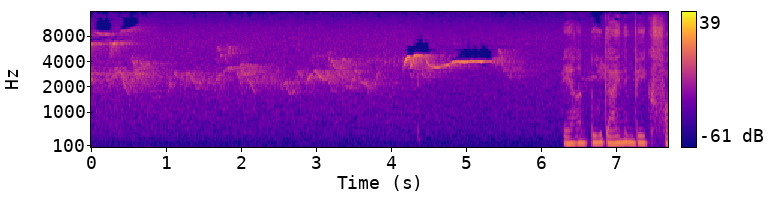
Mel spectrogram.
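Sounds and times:
soft continuous birdsong in a forest: 0.0 - 7.3
bright whistled bird call: 4.2 - 5.4
speech: 6.3 - 7.6.

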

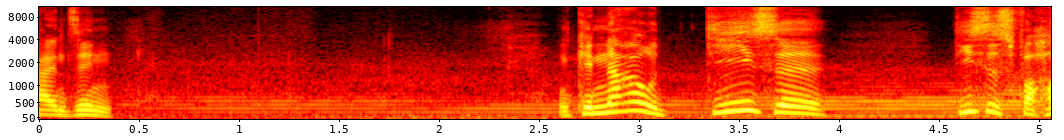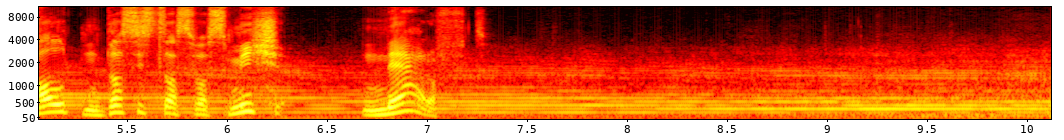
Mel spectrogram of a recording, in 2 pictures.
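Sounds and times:
speech: 0.0 - 0.6, 2.6 - 4.0, 4.6 - 7.4
helicopter droning overhead: 0.0 - 10.1.

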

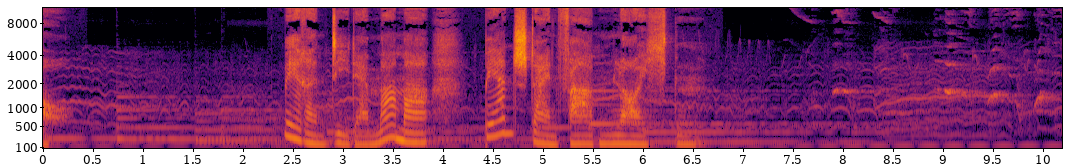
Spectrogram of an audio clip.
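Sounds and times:
speech: 2.4 - 6.7
puppy from a young litter whimpering and squeaking: 7.5 - 10.1.

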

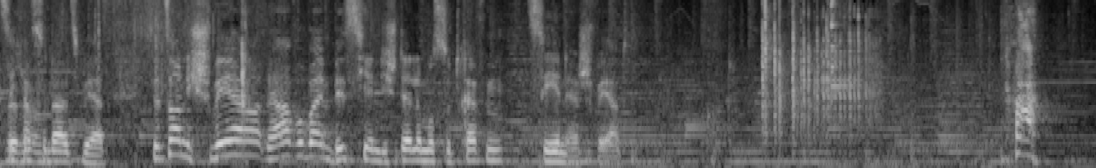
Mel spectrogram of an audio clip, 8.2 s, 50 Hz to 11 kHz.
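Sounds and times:
speech: 0.0 - 5.0
dice rolling on a table: 5.7 - 6.7.

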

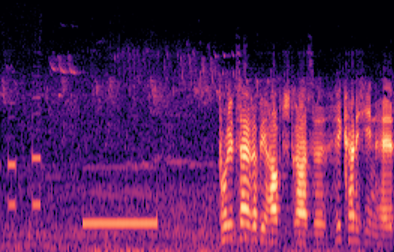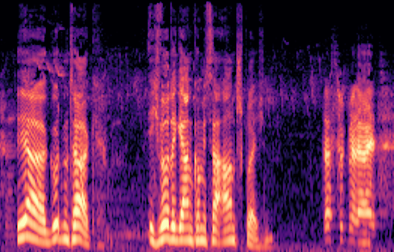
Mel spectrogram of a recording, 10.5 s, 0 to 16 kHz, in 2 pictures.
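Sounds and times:
mobile phone keypad beeps: 0.0 - 2.1
speech: 0.4 - 1.6, 2.9 - 9.0, 9.6 - 10.4.

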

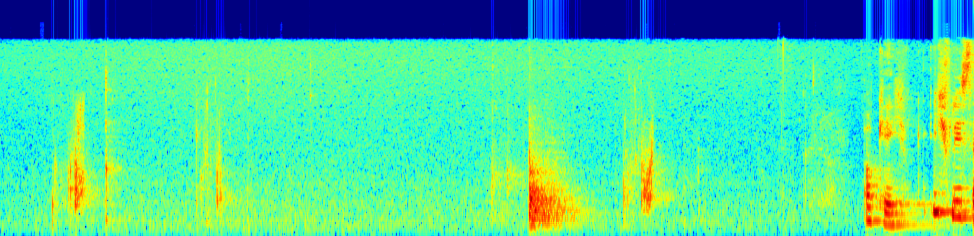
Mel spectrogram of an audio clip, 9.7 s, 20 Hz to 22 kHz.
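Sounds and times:
faint steady hiss: 0.0 - 9.7
person drinking water with sips and swallows: 0.5 - 1.1, 2.0 - 2.6, 6.2 - 6.9
speech: 8.7 - 9.7.

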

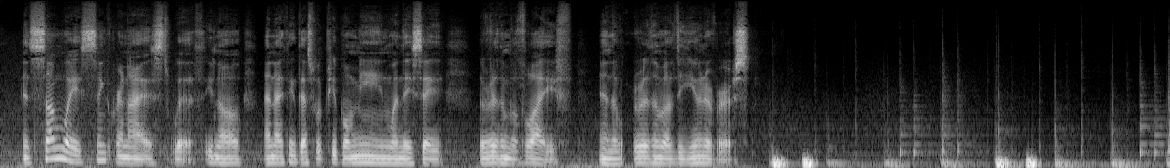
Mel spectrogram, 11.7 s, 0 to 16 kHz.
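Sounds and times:
speech: 0.2 - 7.8
heartbeat: 7.7 - 11.4.

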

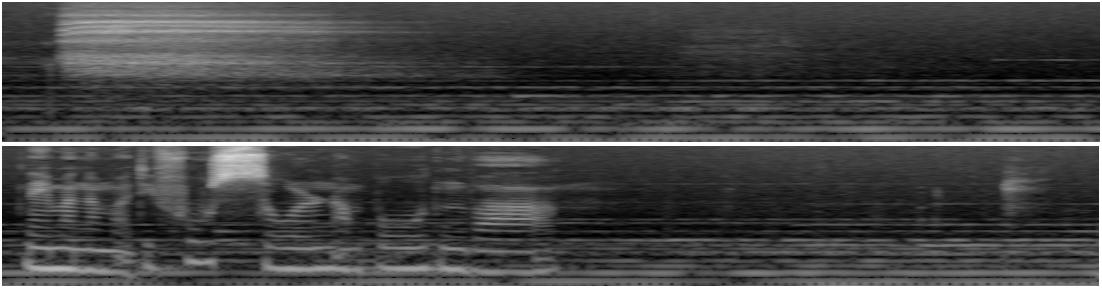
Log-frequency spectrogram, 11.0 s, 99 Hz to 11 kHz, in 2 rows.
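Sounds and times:
soft steady low drone: 0.0 - 10.9
deep exhale: 0.2 - 2.6
speech: 5.6 - 8.6.

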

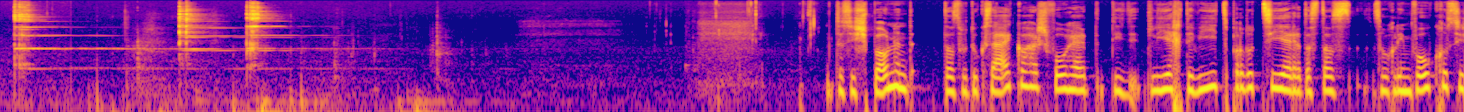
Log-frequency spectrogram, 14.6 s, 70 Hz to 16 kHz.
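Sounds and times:
wine glasses clinking in a toast: 0.0 - 4.0
speech: 8.4 - 14.6.

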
